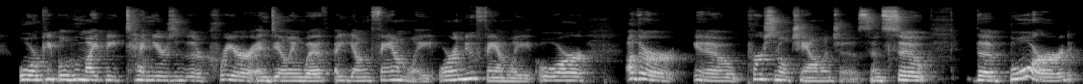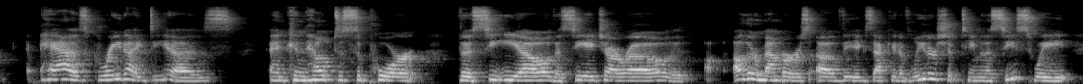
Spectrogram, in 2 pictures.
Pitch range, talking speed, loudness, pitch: 170-210 Hz, 145 wpm, -17 LUFS, 185 Hz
